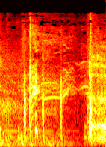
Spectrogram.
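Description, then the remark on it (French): A few short, croaky burps come in quick succession, fairly loud, with brief gaps between them and no talking. “Comment, moi, j'ai inventé la possibilité de roter en même temps que faire mon service au tennis.”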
